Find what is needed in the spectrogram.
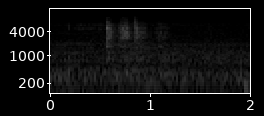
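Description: Metal spoon clinking faintly against the side of a pot of cheese curd and whey: a few short light clinks just over half a second in, over low room noise.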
